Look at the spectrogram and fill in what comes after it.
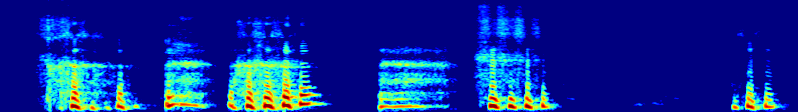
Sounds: Laughter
